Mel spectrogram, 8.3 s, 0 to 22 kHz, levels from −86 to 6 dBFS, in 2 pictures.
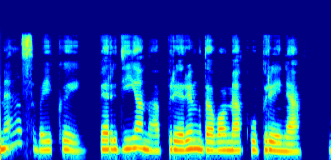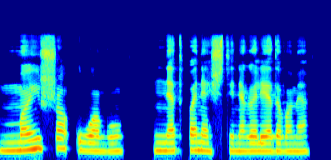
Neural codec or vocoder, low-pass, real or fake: none; 9.9 kHz; real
